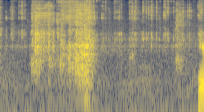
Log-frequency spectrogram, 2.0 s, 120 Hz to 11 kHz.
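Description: Friction motor of a 1950s Japanese tin toy truck whirring briefly, for about half a second, as its wheels are pushed along a wooden shelf to spin up the flywheel that drives it.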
